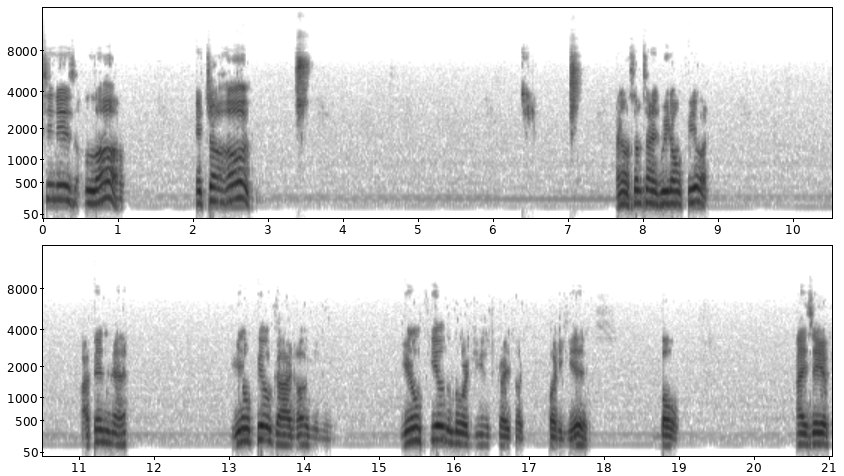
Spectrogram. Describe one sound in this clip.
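A man speaks calmly in bursts with pauses, close to a microphone.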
